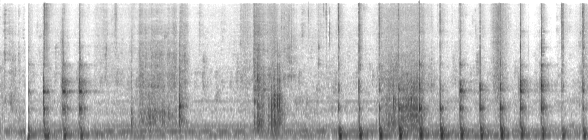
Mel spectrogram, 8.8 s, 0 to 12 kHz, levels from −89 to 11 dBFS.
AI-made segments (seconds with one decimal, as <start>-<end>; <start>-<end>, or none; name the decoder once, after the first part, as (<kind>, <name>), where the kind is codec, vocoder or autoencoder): 0.7-2.5 (vocoder, Vocos)

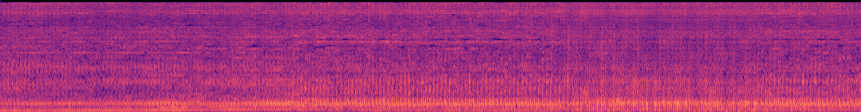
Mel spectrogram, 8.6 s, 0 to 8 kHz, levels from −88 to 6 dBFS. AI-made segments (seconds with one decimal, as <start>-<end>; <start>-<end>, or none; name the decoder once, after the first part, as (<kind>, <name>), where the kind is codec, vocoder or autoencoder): 5.6-7.6 (codec, ZipCodec)

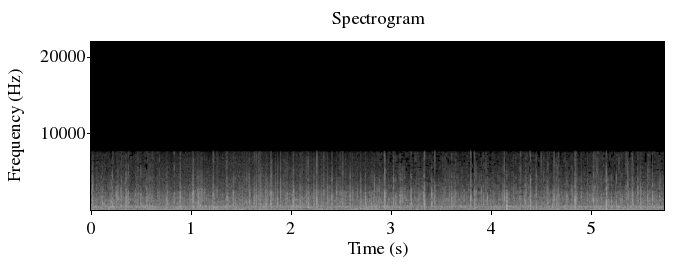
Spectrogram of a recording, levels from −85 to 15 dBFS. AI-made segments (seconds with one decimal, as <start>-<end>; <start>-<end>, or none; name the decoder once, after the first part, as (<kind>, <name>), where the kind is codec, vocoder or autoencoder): 0.6-2.8 (codec, DAC)

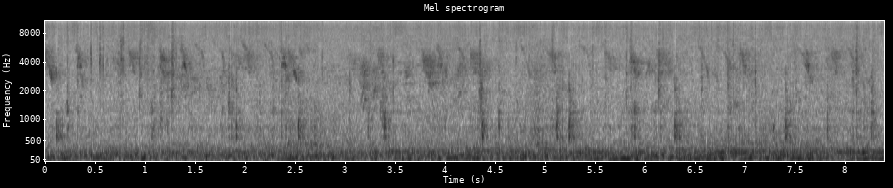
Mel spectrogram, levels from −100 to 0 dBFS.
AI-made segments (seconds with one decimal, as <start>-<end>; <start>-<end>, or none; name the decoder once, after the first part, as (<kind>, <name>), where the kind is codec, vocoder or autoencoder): 0.0-2.7 (vocoder, WaveNeXt); 3.4-8.4

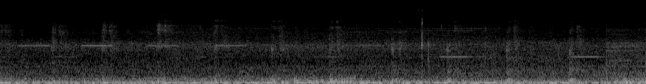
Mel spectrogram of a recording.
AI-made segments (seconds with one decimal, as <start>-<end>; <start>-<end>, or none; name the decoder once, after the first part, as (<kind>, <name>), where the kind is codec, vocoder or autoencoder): 0.0-0.7 (vocoder, BigVGAN v2); 3.5-4.4

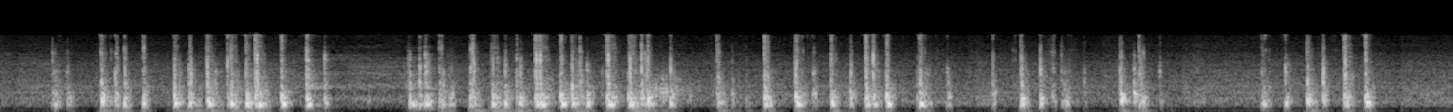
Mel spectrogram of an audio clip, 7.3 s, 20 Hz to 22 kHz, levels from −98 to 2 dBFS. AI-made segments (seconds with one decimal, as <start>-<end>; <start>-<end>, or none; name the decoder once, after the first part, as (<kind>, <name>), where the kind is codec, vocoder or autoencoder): 1.5-2.2 (codec, SNAC)

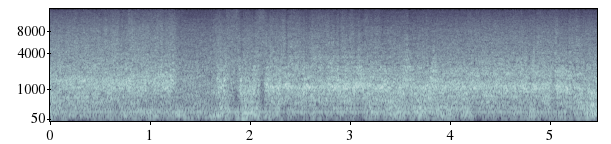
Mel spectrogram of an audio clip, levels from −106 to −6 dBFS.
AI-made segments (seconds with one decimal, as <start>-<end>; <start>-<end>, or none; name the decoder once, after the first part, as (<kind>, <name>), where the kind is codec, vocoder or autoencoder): none

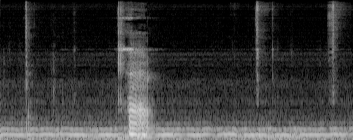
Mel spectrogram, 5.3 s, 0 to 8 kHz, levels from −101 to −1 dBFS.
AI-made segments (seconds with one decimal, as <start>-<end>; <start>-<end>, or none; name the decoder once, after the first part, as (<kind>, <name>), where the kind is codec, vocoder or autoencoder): 0.0-5.3 (vocoder, Vocos)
